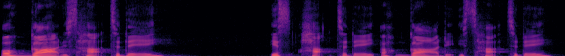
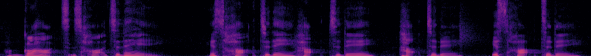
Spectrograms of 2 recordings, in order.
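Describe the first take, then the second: First: Lightly American accent, slow and relaxed. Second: Softer, slow British accent. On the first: Teacher demonstrates an American accent on a hot day. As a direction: say it slowly with a loose American accent. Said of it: "Misalnya nanti kalau Amerika kan". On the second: Teacher contrasts the British accent with the American one. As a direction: say it softly and slowly in a British accent. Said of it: "Tapi kalau British". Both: Shown as a demonstration.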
